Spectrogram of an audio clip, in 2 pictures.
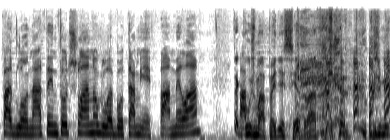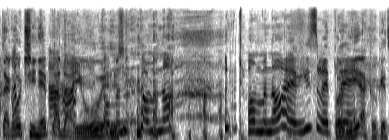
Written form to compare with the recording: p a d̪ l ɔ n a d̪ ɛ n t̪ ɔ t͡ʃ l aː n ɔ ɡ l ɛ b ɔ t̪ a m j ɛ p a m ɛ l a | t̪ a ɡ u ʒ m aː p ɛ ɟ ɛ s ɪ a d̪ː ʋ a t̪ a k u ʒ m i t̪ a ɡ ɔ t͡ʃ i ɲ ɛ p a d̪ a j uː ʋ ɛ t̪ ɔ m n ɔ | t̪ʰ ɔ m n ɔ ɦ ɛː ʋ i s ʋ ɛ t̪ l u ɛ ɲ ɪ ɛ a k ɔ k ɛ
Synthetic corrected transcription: p a d̪ l ɔ n a t̪ ɛ n t̪ ɔ t͡ʃ l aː n ɔ ɡ l ɛ b ɔ t̪ a m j ɛ p a m ɛ l a | t̪ a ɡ u ʒ m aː p ɛ ɟ ɛ s ɪ a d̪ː ʋ a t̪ a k u ʒ m i t̪ a ɡ ɔ t͡ʃ i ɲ ɛ p a d̪ a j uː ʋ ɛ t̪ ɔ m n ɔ | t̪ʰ ɔ m n ɔ ɦ ɛː ʋ i s ʋ ɛ t̪ l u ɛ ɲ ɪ ɛ a k ɔ k ɛ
